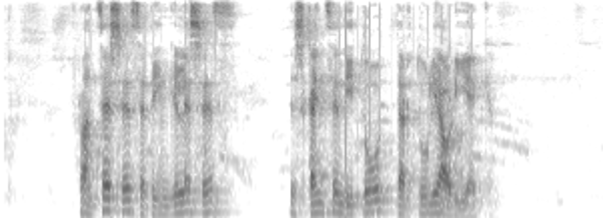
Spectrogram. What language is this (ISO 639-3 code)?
eus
